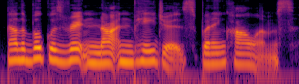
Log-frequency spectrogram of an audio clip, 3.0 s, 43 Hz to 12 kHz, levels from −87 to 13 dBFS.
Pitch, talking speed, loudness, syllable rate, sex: 190 Hz, 220 wpm, -18 LUFS, 5.0 syllables/s, female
